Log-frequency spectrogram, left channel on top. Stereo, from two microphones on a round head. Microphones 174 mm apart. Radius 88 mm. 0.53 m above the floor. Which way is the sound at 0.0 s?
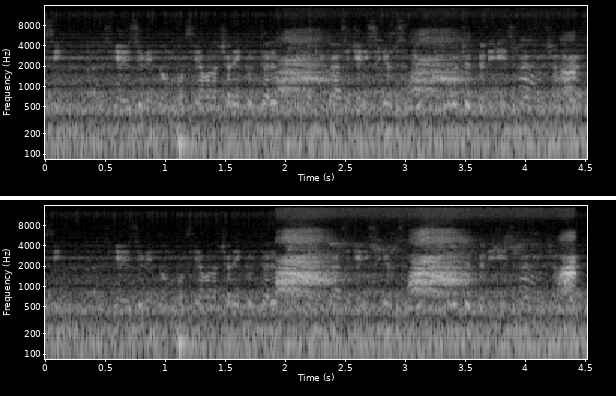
40° left (ahead or behind).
